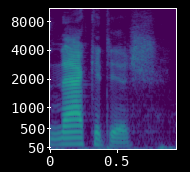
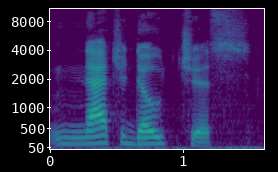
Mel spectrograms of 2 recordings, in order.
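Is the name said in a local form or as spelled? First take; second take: local form; as spelled. First: The name is said in its local form. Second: The name is sounded out as it is spelled. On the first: The speaker calls it right. "but it's Natchitoches" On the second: The speaker calls it wrong. "It looks like Natchitoches"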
